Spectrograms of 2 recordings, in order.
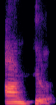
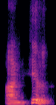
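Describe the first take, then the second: First: The stress is not on the last syllable. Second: The stress is on the last syllable. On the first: The speaker calls it right. "Do what the accent mark tells you" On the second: The speaker calls it wrong. "we should be putting the accent on hill"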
